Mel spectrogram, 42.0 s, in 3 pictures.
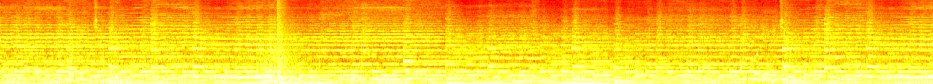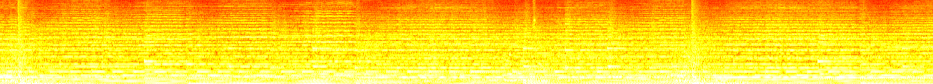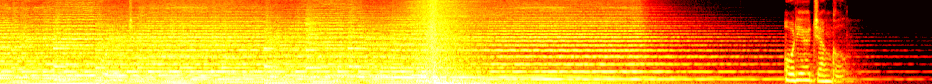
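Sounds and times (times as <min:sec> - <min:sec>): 
motivational uplifting emotional piano music: 0:00.0 - 0:39.8.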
